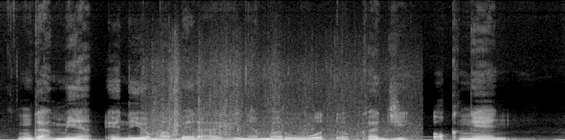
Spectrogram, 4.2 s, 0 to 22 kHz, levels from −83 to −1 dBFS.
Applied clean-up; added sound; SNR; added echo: none; Waves, surf; 12 dB; none.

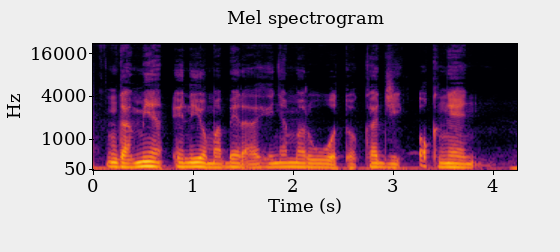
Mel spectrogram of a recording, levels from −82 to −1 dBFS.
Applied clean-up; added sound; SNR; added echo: none; none; none; none.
